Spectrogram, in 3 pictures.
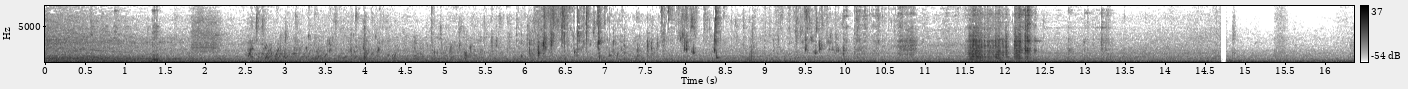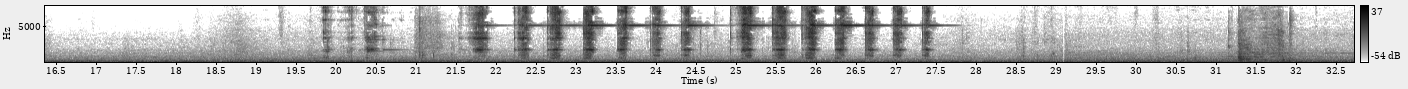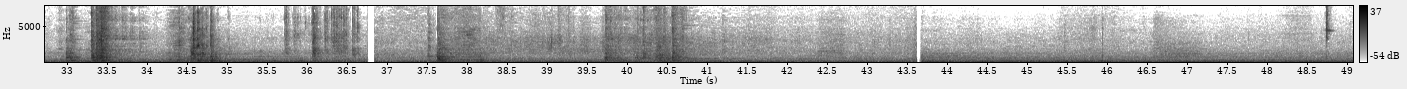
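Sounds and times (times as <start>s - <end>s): dull metal clanks and rattles: 32.9s - 36.8s.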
